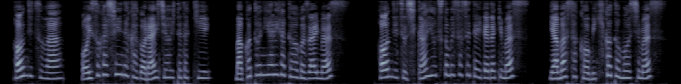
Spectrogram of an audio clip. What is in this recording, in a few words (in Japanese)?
会場アナウンス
